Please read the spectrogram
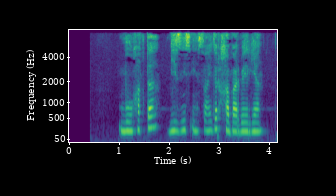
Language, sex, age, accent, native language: Uzbek, female, 19-29, Toshkent viloyati, Uzbek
